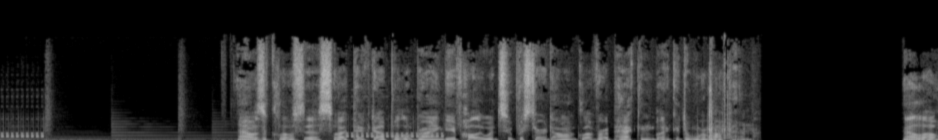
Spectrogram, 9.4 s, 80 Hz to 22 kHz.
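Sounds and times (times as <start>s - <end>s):
store telephone ringing: 0.0s - 0.5s, 3.4s - 4.5s
speech: 2.4s - 7.6s, 9.0s - 9.3s.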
